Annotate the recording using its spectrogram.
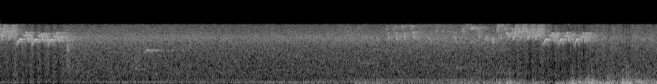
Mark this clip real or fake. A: real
